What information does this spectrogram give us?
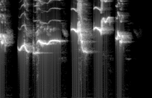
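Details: Oriental magpie-robin singing to encourage another bird: a long, level whistle glides into quick, sharp, rising whistled notes over a faint low hum.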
